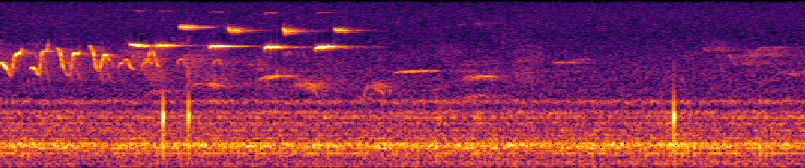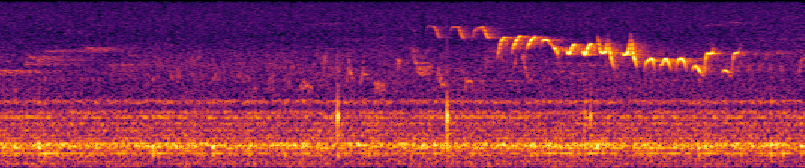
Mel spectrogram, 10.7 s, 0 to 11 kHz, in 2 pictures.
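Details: Black woodpecker chick calling for food at Ås, Norway, on 25 May 2017: fast series of high, repeated notes in bursts at the start and end, separated by quiet, over a steady low hum.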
